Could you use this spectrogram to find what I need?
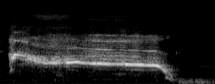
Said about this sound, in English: Wow, what a scream.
